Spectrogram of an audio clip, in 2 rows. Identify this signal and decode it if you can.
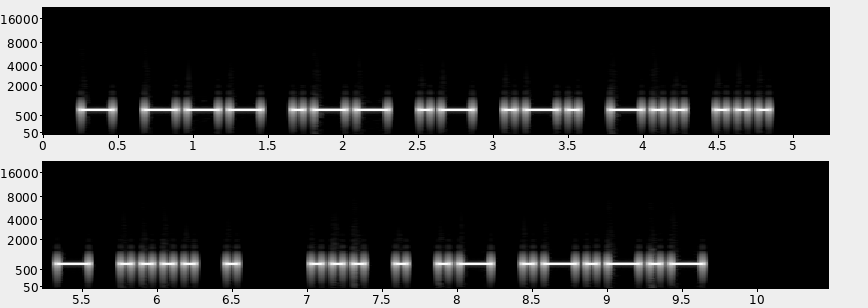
Morse code, heard as a keyed tone, about 17 wpm, 700 Hz. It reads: TOWARDS THE SEA.
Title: Sentences from Top 1000 Words - Review Part 2 - 17wpm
